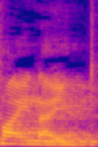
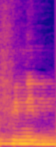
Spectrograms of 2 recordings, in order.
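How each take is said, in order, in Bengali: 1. প্রথম স্বরধ্বনিটি 'eye'-এর মতো শোনায়। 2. প্রথম স্বরধ্বনিটি হ্রস্ব 'i'। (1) "উচ্চারণটা হচ্ছে ফাইনাইট" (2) "অনেকেই ফিনিট বলে"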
